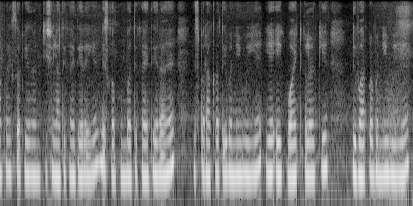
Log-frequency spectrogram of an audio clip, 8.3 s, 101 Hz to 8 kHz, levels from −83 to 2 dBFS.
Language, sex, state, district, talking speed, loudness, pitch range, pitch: Hindi, female, Chhattisgarh, Balrampur, 215 wpm, -17 LUFS, 190-205 Hz, 195 Hz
